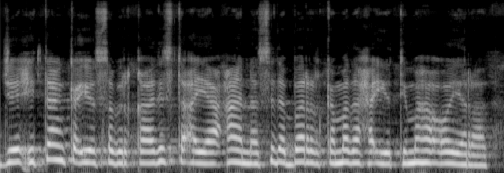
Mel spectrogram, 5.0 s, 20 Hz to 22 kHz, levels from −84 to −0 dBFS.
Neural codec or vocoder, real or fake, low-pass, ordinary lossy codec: none; real; none; none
